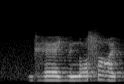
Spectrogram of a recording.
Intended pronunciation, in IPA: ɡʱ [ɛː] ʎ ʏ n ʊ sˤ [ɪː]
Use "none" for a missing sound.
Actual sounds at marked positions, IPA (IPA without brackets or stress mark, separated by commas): ɛː, ɪː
